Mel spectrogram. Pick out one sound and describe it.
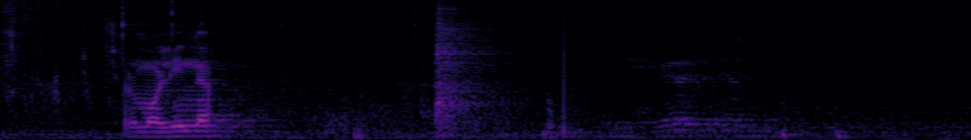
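A man speaks briefly into a microphone in a large room.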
